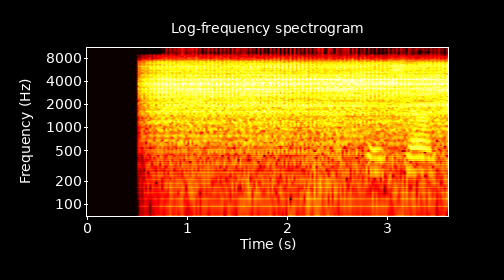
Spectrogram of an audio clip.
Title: Blown Civic Engine Knock..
